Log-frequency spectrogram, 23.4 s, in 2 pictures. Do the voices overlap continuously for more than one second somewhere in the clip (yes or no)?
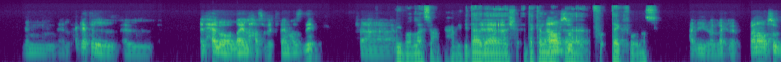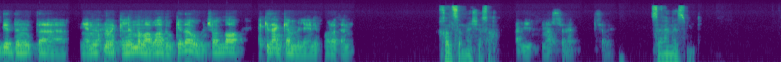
no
